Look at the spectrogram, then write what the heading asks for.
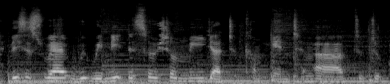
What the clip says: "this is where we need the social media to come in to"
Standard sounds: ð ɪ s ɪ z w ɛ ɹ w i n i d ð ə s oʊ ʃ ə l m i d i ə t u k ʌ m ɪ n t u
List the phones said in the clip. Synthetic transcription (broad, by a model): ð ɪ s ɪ s w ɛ w w i n i d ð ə s oʊ ʃ ə l m i d i ə t u k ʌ m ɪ n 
